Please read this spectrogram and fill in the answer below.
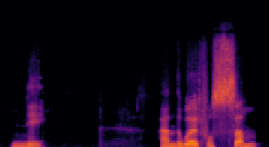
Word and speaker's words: nez: So if it ends in EZ, it's E, so it's un nez, un nez.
